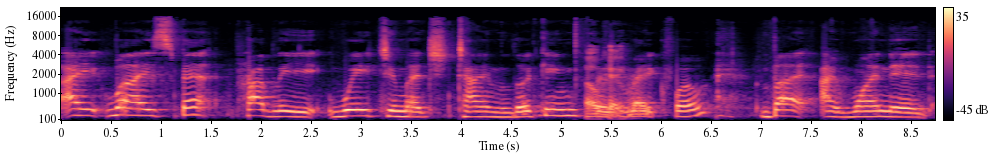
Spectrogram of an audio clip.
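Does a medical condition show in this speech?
Yes: ALS; diagnosis took a year, onset with falling while running and a limp, legs and arms basically paralyzed; disease now affecting mouth, tongue muscles atrophying; tongue weakness, sounds as if after a couple glasses of wine.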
